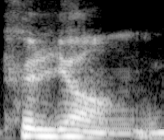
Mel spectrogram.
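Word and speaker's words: Pù Luông: And that's in the areas called Pulyong, which is spelled Pulluong. Is that right? – That's right. Yeah.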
